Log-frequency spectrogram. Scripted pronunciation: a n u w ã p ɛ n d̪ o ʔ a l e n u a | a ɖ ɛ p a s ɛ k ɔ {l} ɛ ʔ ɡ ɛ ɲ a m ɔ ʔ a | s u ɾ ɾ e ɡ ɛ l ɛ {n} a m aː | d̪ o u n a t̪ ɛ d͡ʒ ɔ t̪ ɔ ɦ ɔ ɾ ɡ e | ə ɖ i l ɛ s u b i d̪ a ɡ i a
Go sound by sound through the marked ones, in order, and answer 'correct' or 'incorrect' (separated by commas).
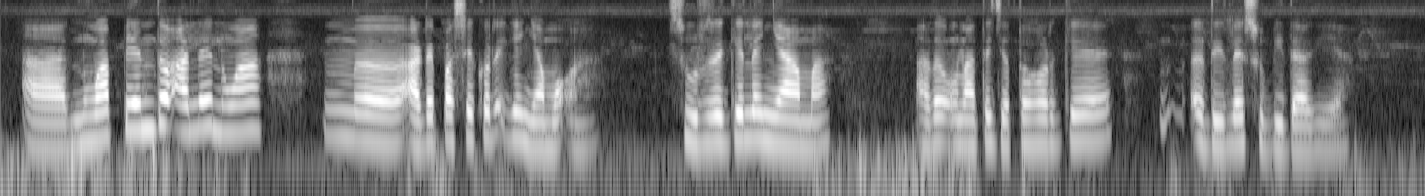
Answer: incorrect, incorrect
